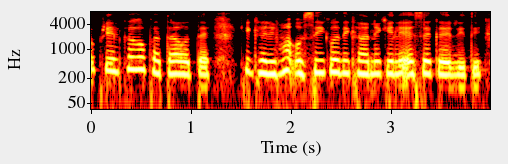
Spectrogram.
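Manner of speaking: ordinary delivery, nothing marked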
